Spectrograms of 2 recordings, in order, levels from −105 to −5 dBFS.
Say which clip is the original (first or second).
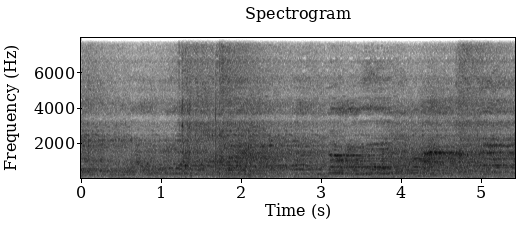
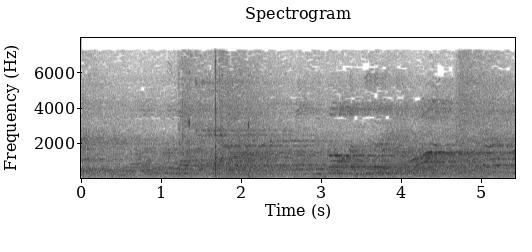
second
